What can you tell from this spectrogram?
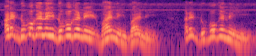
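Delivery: high, loud call, laughing as he shouts; a saint calling out with glee. Retold or imitated. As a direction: cry out in a burst of amused delight. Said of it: "हंस करके चिल्ला उठे".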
